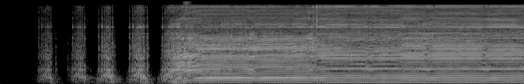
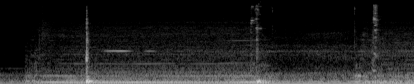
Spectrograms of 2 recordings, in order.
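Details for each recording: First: VAZ power window motor before it failed: short buzzes, then a loud, raspy, high-pitched whine for about five seconds; the armature's copper winding was found coming apart. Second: VAZ power window, tested on the right door with the engine running: the motor runs smoothly over a steady idle with a clean thump at the stop; speed is unchanged and it works well.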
